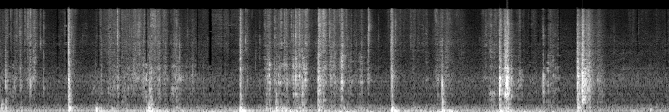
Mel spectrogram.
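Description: Card packs knock and slide against one another.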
